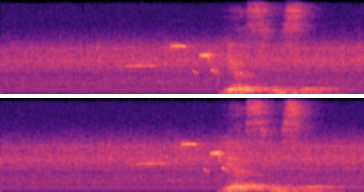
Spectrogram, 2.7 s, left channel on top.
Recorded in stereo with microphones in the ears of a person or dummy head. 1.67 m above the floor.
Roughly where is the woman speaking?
Centre.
